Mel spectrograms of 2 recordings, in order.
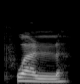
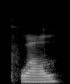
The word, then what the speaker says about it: poêle: Well, the spelling is very, very special. Poil is kind of this word that has a specific spelling, and it just doesn't look like anything like how it's pronounced. Poil. It's the same pronunciation as this this other word in French, which is poil.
